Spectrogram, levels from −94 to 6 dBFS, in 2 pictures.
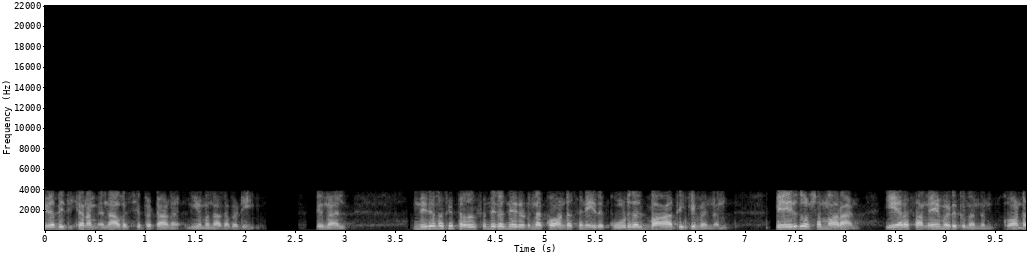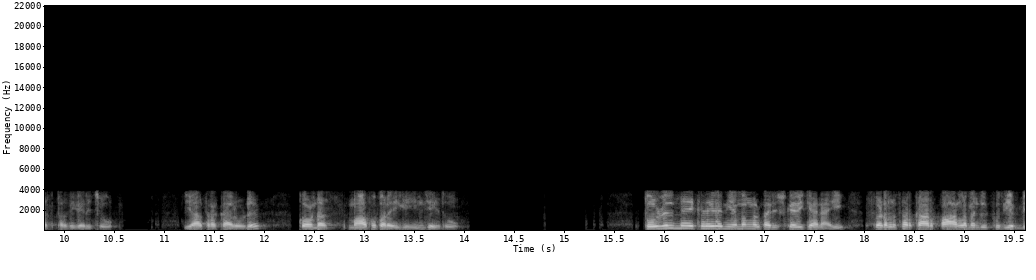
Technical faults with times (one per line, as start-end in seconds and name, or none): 0.00-19.61 RealAudio 14.4 codec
